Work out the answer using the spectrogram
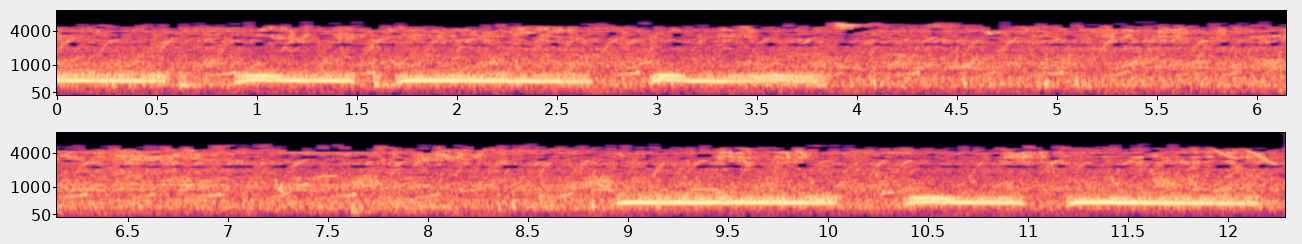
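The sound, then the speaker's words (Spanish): A dove gives a low-pitched cooing call in two series of soft, evenly spaced coos separated by a pause. The coos sit over a constant background hiss and buzz. “Aquí viene, como otras palomas, los sonidos son graves. Es decir, miren que a diferencia de los que hemos escuchado hasta el momento, como por ejemplo la del copetón, este sonido tiene una frecuencia baja, como así.”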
